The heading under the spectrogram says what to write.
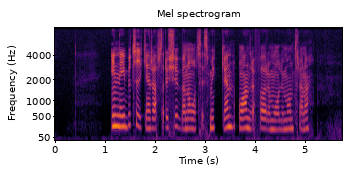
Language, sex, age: Swedish, female, 18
